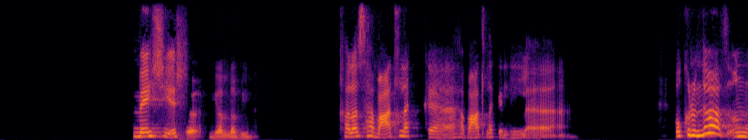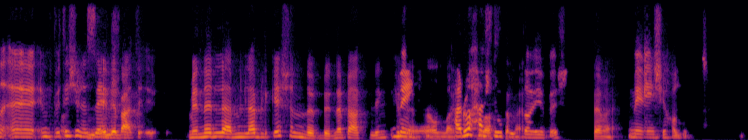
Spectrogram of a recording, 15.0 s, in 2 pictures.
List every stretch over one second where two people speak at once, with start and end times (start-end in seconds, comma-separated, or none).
11.4-12.8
